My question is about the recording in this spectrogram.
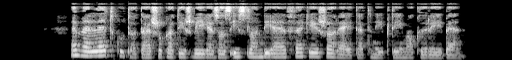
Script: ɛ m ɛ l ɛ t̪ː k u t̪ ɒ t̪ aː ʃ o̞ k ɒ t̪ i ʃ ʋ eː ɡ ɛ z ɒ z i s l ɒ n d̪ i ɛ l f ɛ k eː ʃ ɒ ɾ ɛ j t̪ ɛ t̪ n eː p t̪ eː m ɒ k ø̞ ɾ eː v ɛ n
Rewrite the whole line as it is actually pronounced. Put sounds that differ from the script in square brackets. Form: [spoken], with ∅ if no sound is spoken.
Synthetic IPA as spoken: ɛ m ɛ [lː] ɛ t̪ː k u t̪ ɒ t̪ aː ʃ o̞ k ɒ t̪ i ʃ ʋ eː ɡ ɛ z ɒ z i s l ɒ n d̪ i ɛ l f ɛ k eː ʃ ɒ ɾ ɛ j t̪ ɛ t̪ n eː p t̪ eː m ɒ k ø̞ ɾ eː [b] ɛ n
